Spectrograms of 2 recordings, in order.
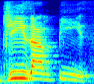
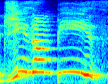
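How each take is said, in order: First: Jamaican expression. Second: Very high, slow, laughing G's and peace; excited Jamaican exclamation. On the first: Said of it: "the Jamaican expression for today is". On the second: Vlogger demoing the Jamaican phrase in excitement, very high and slow. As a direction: draw it out high in delight, in Jamaican. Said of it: "in excitement". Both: Shown as a demonstration.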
